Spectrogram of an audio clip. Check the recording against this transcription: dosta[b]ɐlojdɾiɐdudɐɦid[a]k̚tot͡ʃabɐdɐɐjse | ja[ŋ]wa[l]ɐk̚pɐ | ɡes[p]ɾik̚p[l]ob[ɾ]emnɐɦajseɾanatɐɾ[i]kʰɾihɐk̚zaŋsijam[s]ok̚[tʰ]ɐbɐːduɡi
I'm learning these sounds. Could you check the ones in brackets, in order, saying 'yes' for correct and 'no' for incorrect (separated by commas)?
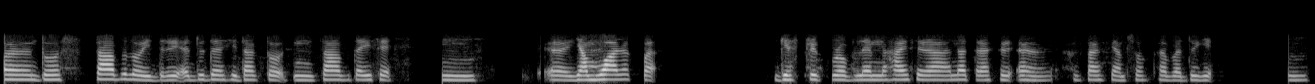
yes, yes, no, no, no, no, no, no, yes, yes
